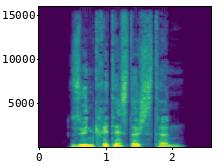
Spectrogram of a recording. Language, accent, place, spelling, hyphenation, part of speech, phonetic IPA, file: German, Germany, Berlin, synkretistischsten, syn‧kre‧tis‧tisch‧sten, adjective, [synkʁɛtɪstɪʃstɛn], De-synkretistischsten.ogg
- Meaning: 1. superlative degree of synkretistisch 2. inflection of synkretistisch: strong genitive masculine/neuter singular superlative degree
